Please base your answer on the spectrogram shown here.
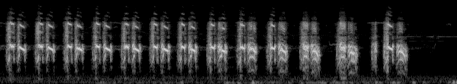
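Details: Teetar (grey francolin) hunting call: a fast, loud, rhythmic string of about fifteen harsh, squawking notes, roughly three or four per second, slowing slightly toward the end.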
